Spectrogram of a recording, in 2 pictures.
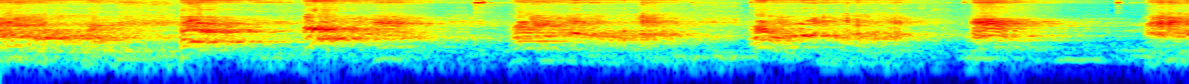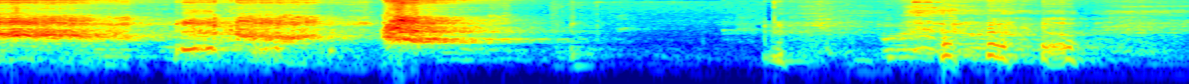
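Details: New puppy trying to show his older brother who's boss, letting out a run of harsh, broad barks roughly once a second, then a pause and softer, lower grumbling sounds, with people talking nearby.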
